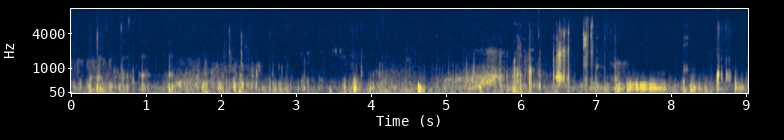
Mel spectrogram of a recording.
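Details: Belly gurgle ASMR recording after drinking Diet Coke with Mentos: ongoing churning, bubbly stomach gurgles with occasional louder squelches, ordinary digestive bowel sounds.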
